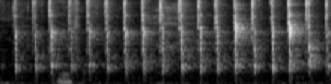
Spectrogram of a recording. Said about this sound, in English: I could listen to you cut onions all day long.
